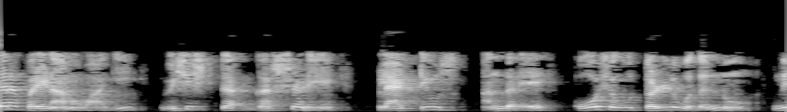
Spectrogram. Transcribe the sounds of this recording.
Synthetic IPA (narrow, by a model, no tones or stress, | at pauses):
ɐɾɐpɐɾiɳaːmɐʋa̰ːɡi | ʋiʃiʂʈɐɡʱɐɾʂɐɳe | plaːʈjuːs | ɐnd̪ɐɾe̞ | kɔːʃɐʋut̪ɐɭːuʋɐd̪ɐnːu | n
